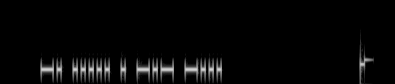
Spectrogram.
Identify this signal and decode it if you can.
Morse code, heard as a keyed tone, about 30 wpm, 700 Hz. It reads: N5EKB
